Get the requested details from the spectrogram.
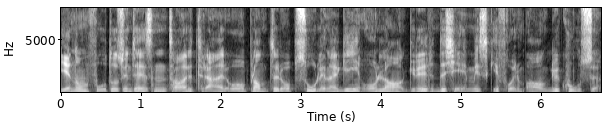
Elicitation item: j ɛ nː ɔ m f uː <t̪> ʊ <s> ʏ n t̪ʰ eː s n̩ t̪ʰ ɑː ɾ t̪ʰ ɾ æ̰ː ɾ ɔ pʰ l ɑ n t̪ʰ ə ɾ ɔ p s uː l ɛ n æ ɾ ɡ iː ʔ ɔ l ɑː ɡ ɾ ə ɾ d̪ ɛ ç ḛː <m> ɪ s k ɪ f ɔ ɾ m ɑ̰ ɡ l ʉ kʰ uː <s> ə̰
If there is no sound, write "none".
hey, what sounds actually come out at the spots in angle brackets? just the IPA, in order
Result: t̪, s, m, s

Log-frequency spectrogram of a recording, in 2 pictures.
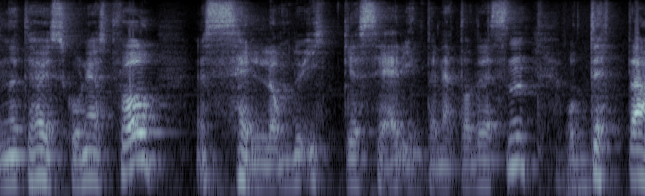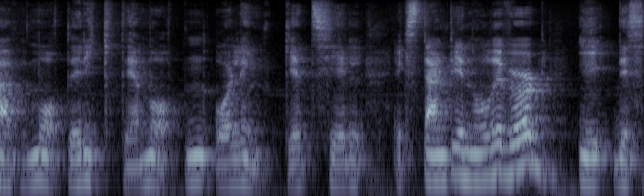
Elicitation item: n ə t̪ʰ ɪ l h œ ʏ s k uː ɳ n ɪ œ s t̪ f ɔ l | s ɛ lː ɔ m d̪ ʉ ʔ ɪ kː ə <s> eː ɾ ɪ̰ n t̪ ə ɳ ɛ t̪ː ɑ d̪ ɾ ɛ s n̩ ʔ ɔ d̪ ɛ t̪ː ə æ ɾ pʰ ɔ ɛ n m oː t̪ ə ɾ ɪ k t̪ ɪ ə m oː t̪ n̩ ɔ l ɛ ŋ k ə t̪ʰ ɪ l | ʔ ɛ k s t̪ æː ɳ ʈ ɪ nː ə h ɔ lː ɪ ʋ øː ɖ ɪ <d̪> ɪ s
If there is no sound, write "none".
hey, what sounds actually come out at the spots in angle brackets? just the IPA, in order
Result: s, d̪

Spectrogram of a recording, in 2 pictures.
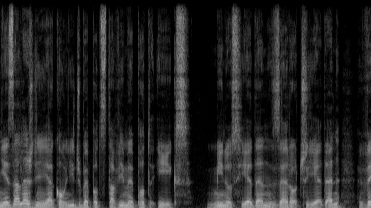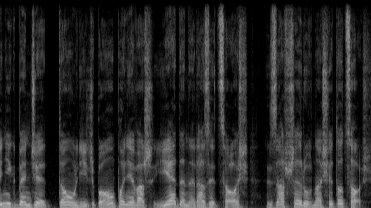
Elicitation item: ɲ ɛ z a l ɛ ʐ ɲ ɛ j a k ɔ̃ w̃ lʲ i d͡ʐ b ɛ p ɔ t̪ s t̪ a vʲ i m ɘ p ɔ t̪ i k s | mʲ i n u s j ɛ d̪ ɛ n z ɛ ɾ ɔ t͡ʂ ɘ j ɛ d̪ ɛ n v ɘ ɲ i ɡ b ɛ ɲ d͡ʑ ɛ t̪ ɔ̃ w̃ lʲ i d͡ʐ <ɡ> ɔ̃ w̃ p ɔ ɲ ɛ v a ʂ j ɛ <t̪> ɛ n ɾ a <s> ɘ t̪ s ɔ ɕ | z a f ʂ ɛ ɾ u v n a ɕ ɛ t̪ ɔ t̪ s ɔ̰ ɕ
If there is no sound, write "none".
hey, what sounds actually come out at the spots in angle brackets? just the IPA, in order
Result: b, d̪, z

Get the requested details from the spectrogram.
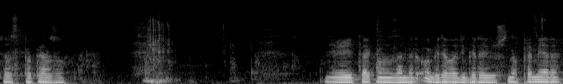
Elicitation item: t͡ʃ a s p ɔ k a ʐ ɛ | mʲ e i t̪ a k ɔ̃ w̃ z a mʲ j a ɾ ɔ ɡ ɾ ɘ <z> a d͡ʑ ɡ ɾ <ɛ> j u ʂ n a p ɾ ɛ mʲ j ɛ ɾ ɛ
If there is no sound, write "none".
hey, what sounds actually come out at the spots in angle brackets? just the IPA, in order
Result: v, ɛ

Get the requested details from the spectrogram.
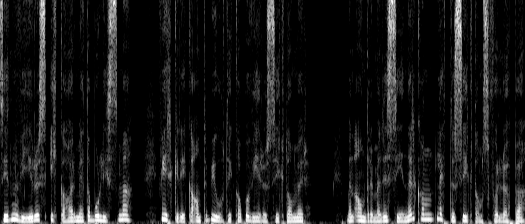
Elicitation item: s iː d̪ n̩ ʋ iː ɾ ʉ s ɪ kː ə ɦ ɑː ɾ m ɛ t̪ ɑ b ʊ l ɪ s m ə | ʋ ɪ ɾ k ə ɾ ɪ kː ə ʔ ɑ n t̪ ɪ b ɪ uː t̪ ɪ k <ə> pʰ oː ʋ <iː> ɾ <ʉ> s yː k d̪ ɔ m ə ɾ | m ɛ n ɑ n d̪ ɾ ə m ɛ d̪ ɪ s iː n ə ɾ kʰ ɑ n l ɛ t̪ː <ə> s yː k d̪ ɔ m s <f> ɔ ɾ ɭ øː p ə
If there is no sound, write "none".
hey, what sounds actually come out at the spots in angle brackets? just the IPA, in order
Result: ɑ, iː, ʉ, ə, f

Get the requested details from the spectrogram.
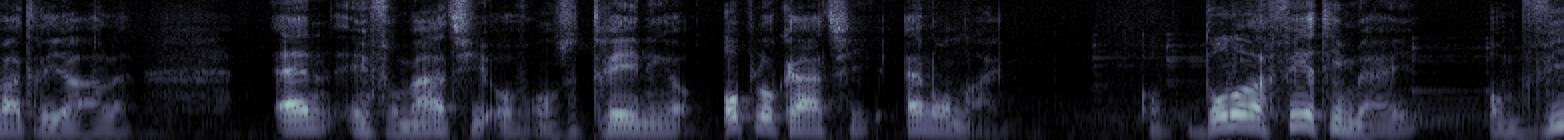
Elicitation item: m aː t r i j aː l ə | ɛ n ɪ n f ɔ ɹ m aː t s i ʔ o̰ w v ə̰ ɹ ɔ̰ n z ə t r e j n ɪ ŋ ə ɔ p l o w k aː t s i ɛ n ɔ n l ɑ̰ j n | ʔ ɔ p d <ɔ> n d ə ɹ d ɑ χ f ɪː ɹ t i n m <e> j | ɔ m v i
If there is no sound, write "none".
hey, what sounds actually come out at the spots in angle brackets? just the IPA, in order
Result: ɔ, ɛ

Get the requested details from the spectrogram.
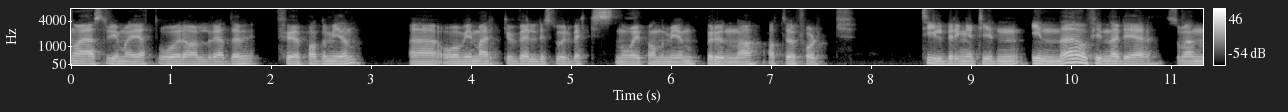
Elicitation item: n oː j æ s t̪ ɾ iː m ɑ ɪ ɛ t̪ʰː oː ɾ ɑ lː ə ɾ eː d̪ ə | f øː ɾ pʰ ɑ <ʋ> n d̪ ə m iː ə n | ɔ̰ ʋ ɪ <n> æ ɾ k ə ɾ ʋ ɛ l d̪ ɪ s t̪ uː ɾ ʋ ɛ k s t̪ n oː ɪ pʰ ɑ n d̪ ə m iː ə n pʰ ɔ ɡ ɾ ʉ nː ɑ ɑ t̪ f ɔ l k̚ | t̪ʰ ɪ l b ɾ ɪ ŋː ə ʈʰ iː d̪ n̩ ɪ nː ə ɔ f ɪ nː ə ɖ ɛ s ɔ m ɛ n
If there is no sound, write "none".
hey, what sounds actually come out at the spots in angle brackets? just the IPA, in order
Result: none, m

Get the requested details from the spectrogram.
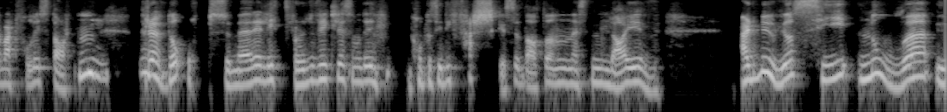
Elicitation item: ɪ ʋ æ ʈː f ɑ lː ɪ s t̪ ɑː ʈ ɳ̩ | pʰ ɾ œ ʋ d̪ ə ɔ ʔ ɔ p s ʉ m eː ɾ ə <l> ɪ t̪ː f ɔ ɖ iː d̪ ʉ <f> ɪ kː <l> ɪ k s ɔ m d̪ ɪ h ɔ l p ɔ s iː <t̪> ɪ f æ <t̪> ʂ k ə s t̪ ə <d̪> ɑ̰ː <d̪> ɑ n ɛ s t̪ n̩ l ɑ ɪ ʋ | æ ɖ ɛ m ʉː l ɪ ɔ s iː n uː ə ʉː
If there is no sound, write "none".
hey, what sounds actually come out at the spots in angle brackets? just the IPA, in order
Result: l, f, l, d̪, none, d̪, t̪

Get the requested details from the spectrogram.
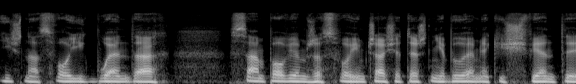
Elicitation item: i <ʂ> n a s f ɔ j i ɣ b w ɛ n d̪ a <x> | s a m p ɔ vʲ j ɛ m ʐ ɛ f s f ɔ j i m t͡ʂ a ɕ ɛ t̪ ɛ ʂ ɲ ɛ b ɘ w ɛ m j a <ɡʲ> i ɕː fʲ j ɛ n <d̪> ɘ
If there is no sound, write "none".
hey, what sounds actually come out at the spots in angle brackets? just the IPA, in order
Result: ʂ, x, kʲ, t̪

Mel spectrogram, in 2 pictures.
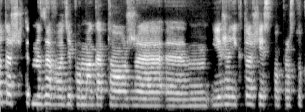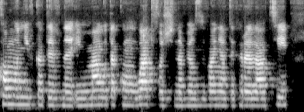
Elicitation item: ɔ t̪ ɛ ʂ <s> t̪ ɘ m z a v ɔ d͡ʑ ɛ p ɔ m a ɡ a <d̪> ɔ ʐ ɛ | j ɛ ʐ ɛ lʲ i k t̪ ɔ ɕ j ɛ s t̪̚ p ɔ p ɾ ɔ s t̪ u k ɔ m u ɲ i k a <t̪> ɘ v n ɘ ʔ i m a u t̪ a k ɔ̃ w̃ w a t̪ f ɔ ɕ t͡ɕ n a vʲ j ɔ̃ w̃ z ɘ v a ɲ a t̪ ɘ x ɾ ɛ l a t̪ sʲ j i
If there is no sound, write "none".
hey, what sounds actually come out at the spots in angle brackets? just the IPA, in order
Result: f, t̪, t̪

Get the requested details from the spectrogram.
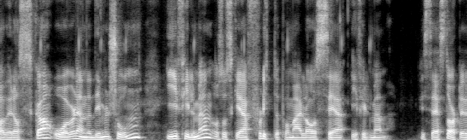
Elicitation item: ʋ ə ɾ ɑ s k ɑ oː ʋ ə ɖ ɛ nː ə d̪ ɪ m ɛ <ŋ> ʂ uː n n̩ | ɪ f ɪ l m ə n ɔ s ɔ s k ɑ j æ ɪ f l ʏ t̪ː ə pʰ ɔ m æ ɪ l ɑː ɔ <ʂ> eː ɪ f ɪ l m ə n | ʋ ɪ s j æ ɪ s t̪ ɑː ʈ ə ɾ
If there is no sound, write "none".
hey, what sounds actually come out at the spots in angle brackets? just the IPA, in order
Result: n, s

